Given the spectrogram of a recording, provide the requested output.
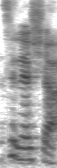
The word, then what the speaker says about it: Tanisha: it Tanisha or Tanisha I pronounce it Tanisha I prefer Tanisha okay then we are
